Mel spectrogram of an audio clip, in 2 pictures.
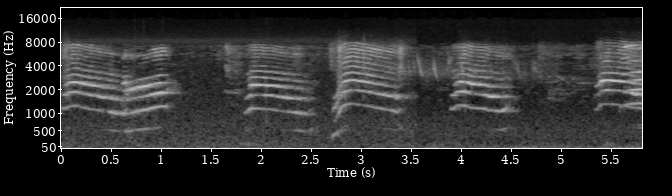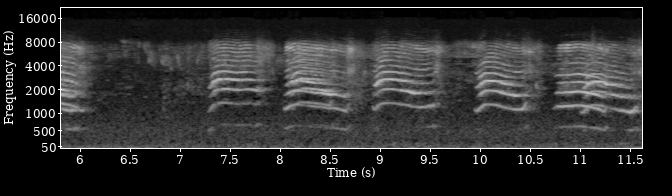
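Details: Cats in a park, one of a group exploring and relaxing while a family with a child looks on. About ten high, drawn-out meows, each sliding downward with rich overtones, come in bursts roughly every second with short quiet gaps between.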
